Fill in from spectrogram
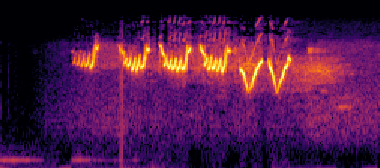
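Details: MacGillivray's Warbler song: a quick run of about seven high, buzzy, slurry notes, the first few level and the last ones dipping down, lasting about two seconds.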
